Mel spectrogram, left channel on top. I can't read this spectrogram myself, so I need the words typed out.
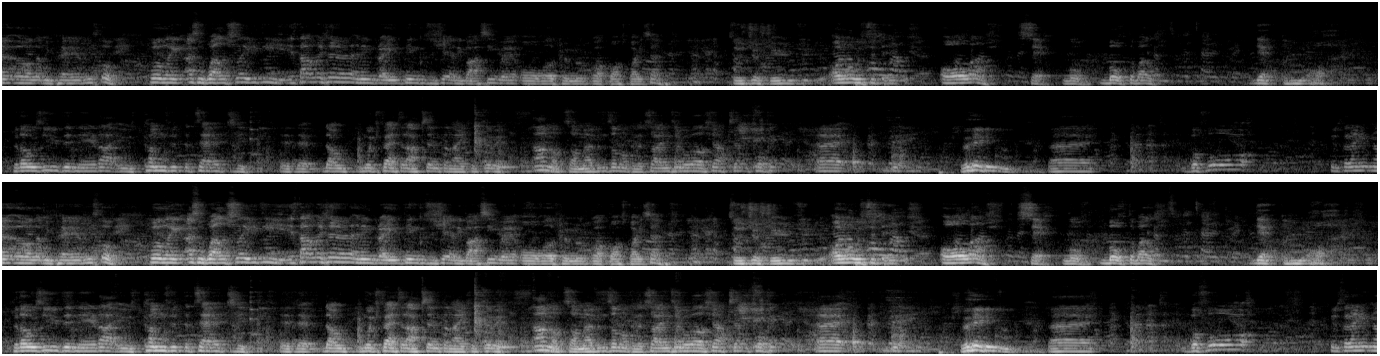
oh, let me pay and stuff. But like, as a Welsh lady, is that like an ingrained thing because of Shirley Bassey, where all Welsh women have got boss biceps? So it's just you? Oh no, it's just all Welsh. Sick, love the Welsh. Yeah, oh. For those of you who didn't hear that, it comes with the territory. No, much better accent than I could do it. I'm not Tom Evans, I'm not going to try and do a Welsh accent, fuck it. Before, is there anything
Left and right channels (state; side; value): quieter; left; 7.6 dB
